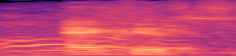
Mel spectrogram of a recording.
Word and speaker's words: Eckes: I love the How do you pronounce his name? Eckes? Eckes.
